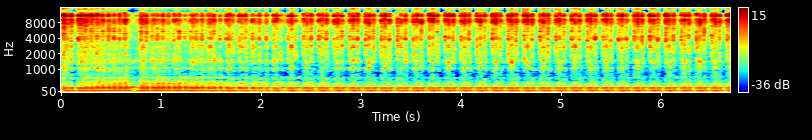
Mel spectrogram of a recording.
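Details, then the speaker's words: 2022 Harley-Davidson Sportster Iron 883, about 1600 miles, stock exhaust refitted in place of Rinehart slip-ons: loud, even V-twin potato-potato pulse at steady idle through the muffled stock pipe, no ticks or clatter; normal exhaust note. "I went ahead and put the stock exhaust back on so this is what it sounds like with that sewing machine of a stock exhaust"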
